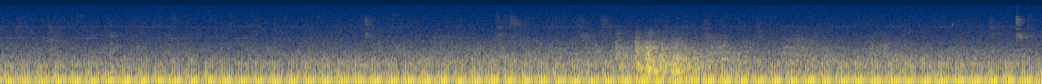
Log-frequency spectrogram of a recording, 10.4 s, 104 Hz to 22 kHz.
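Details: Ship MAERSK TAIKUNG at Port of Genoa Pra', 1 a.m., recorded from over 1 km away: deep, steady pounding about twice a second like slow drumbeats; heavy rhythmic banging, cause unknown.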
